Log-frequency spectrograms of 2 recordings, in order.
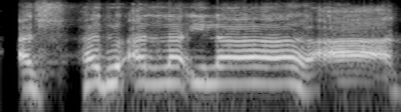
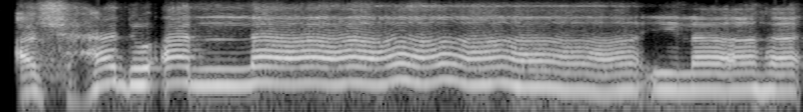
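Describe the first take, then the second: First: The vowel in 'la' is cut short. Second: The vowel in 'la' is held long. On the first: It declares there is a god besides God. The speaker calls it wrong. "Jangan sampai pendek" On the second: It declares there is no god but God. The speaker calls it right. "La-nya panjang"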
